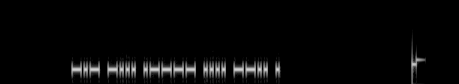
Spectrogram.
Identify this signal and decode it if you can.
Morse code, heard as a keyed tone, about 40 wpm, 700 Hz. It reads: KB1HZE
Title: USA Call Signs - 6 Characters - 2x Character Spacing - 40wpm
